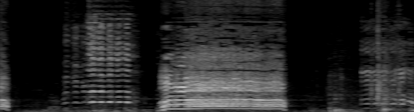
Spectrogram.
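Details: A goat gives loud, wavering, nasal bleats, one long and drawn-out, with shorter cries around it.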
